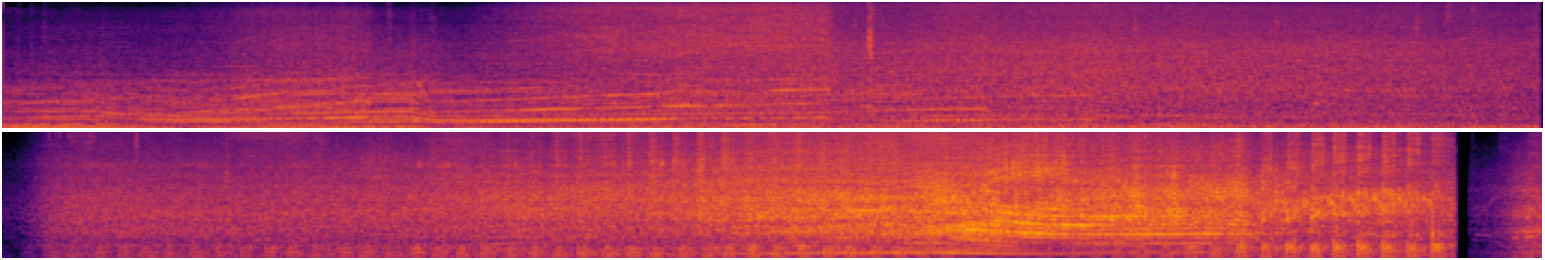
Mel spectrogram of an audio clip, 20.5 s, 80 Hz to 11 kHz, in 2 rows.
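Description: Inside a Stage 2 Audi RS3, its turbocharged 2.5-litre five-cylinder accelerating hard through several quick upshifts, the note climbing and dropping back at each change. After a sudden cut halfway through, a racing car's engine grows louder, peaks, then falls in pitch as it goes past.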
